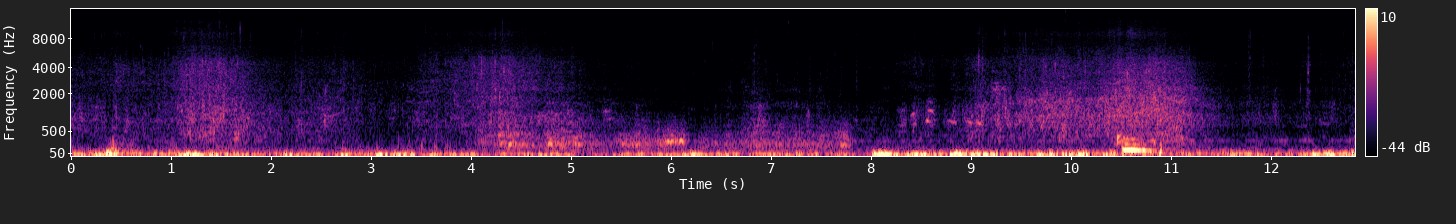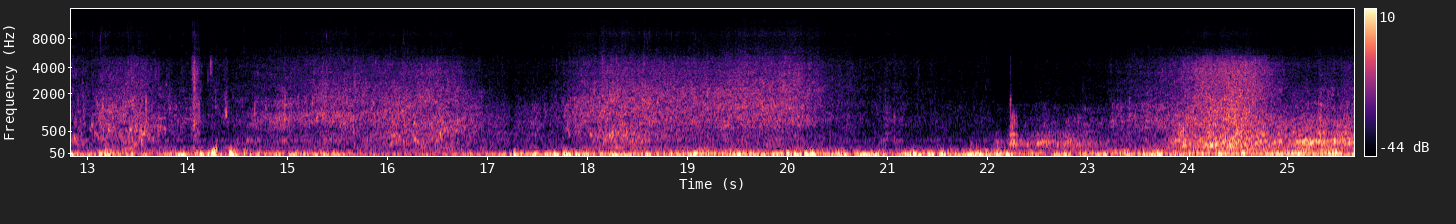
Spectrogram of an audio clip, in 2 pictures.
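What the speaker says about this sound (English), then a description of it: "let y'all enjoy the sound of the ocean" Steady ocean surf rolling onto a beach in Negril, Jamaica, waves swelling and breaking in repeated washes, with wind noise throughout and no talking.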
